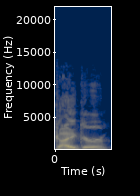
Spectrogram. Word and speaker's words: Guigar: my handle is at Geer that's my last name it's spelled like guitar but with a G for a t yeah you're on Mastadon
